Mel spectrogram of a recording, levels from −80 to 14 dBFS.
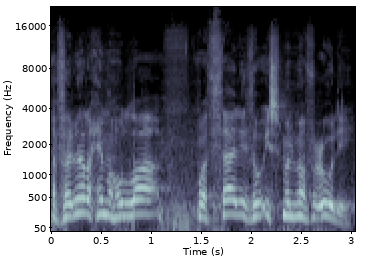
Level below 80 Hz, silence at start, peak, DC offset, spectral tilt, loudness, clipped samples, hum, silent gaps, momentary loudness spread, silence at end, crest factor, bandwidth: -44 dBFS; 0 s; 0 dBFS; under 0.1%; -5 dB/octave; -15 LUFS; under 0.1%; none; none; 6 LU; 0 s; 16 dB; 18.5 kHz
